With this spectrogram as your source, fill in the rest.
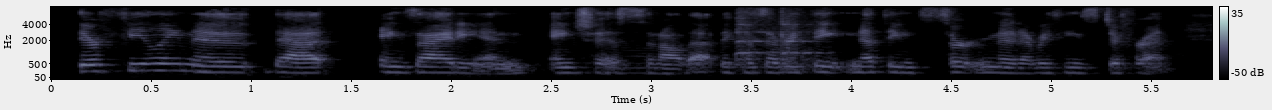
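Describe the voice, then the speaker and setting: A woman at a medium pitch with fairly even intonation, very even loudness and hardly any pauses. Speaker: customer giving a product testimonial. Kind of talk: testimony. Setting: live gathering with small group. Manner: fast; halting, many fillers and restarts.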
